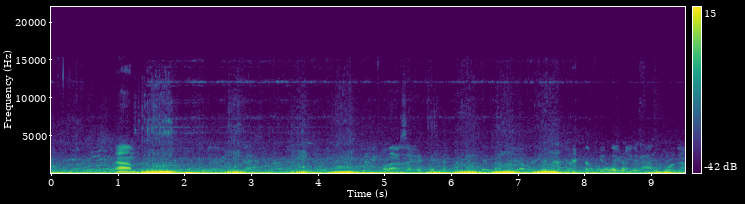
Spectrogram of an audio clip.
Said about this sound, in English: but what the hell is that music? You know, the come on, jeez. I guess the music was coming from the motorcycle. What a noisy person. The motorcycle was playing weird music.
